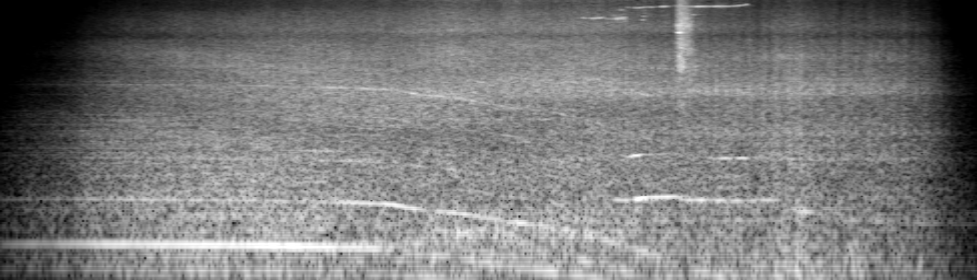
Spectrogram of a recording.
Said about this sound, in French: Et ce mercredi de septembre, tous les habitants regardent un camion noir. Il s'arrête devant la mairie.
